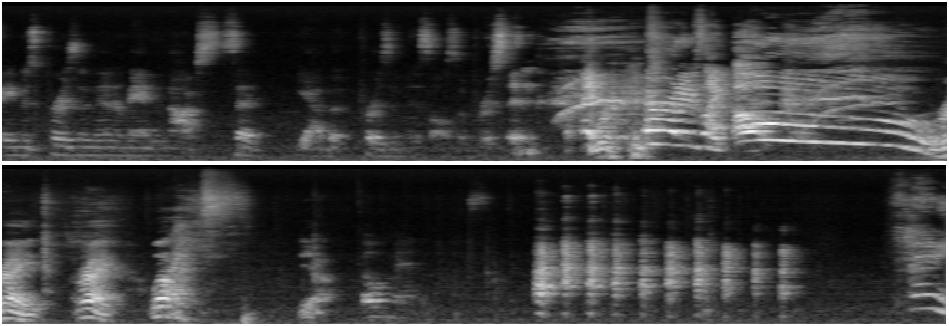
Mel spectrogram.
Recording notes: We apologize for the sound on the episode. We have some electrical interference that we are working out.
